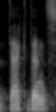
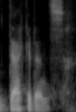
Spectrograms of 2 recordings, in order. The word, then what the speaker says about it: decedent: the direction of the decedents and firing. It's not hang on. Fuck me. Give me pronunciation. Decedent. Decedent. Oh, because they're dead. Jesus Christ. Of the decedents and firing several times, not the decadents.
